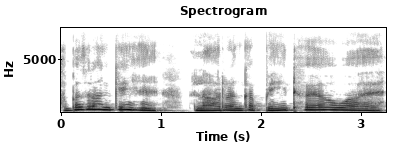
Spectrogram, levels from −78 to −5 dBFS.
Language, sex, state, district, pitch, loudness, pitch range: Hindi, male, Delhi, New Delhi, 195 Hz, -12 LUFS, 175-220 Hz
